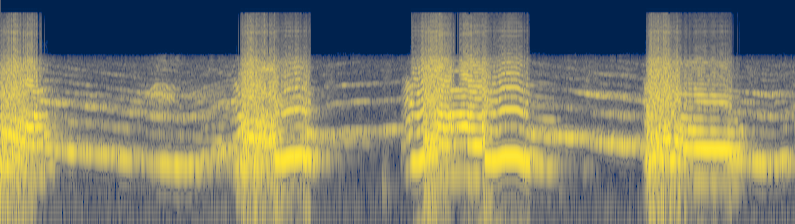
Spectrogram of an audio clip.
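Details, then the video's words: A beagle howls at a passing ambulance, answering its siren with long, wavering, mournful notes broken by sharp baying bursts. "Otto the beagle howling at ambulance"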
